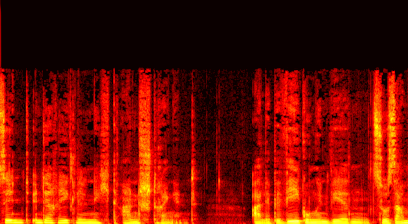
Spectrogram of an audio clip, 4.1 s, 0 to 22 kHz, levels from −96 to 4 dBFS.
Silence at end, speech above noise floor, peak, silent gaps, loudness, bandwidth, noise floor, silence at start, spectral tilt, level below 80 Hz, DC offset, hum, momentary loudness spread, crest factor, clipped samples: 0 s; 36 dB; 0 dBFS; none; -20 LUFS; 15.5 kHz; -55 dBFS; 0 s; -5 dB/octave; -54 dBFS; under 0.1%; none; 13 LU; 20 dB; under 0.1%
